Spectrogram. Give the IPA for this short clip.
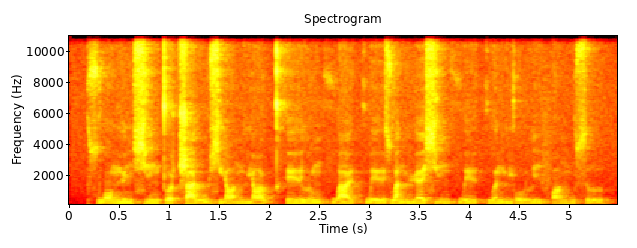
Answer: s w ɔ˧˥ n̪ y˥˩ n ɕ i˥ n t̪ ɤ˥˧ ʈ͡ʂ ä˥˩ l u˧˥ ɕ j ɑ˨˩ ŋ l j ɑ˧˥ ʊ̯ kʰ e˥ ɪ̯ l ʊ˥˩ ŋ f w a˧˥ ɪ̯ k w e˧˥ ɪ̯ s w a˧ n l ɥ ɛ˥˩ ɕ i˧˥ n f w e˧˥ ɪ̯ k w ə˥˩ n l j o˨˩ ʊ̯ l i˥˩ f ɑ˨˩ ŋ u˥˩ s ɹ̩˥

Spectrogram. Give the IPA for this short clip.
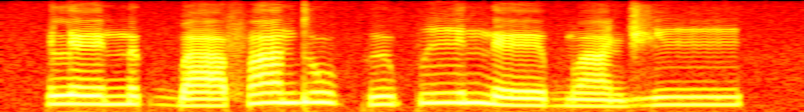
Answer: l e˧ n ə˧ ɡ͡b a˨ f ã˦ d u˦˨ k ɨ˧ p i˦ n eː˧ b ã˧ d͡ʒ iː˦

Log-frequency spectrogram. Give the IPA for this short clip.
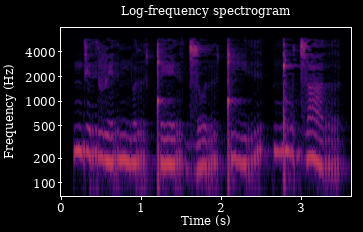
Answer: n d ɪ˥˨ r v e˨˩˦ r ɲ ʊ˨˩˦ r ǃ e˨˩˦ r d͡z ʊ˩˧˩ r ǃ i˥˨ r | ŋ͡ǃ u˥ d͡z a˥˨ r

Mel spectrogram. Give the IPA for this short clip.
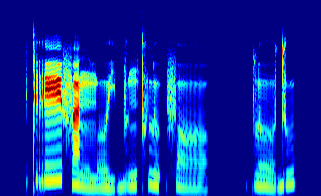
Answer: t r eː˥˩ f a˨˩ ŋ m oː˩˦ j b ɯ˦˥ ŋ kʰ l u˦˥ ʔ f ɔː˨˩ | p l oː˩˦ d u˦˥ k̚

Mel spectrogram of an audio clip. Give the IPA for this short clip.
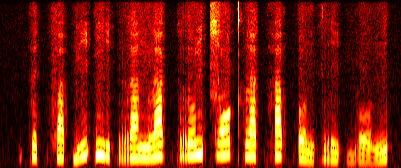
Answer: p e˨˩ k̚ f a˨˩ p̚ j i˥˩ ʔ ŋ i˨˩ t̚ r a˧ n l a˥˩ k̚ p r o˥˩ n t͡ɕ ɔː˥˩ kʰ l a˥˩ t̚ h a˥˩ p̚ ʔ o˩˦ n k r i˨˩ ʔ b o˩˦ n

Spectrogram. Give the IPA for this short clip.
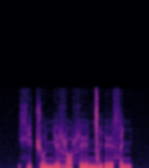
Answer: ç i t͡ʃ o ɲ ɪː ɮ ɔ ɬ ɪː ŋ͡ǀ i ɾ ɪː s ɛ ɲ

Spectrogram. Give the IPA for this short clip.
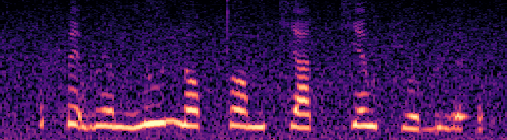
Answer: f ɛ̰˧˨ w l ə̤˨˩ m n u˨˦ n ɔ˨˩ p̚ t̪ ɔ̤˨˩ m t͡ɕ a˨˩ t̚ t͡ɕ ɛ˧ w t͡ɕ o̤˨˩ ɓ ɨ̰˧˨ ə̯ ʔ

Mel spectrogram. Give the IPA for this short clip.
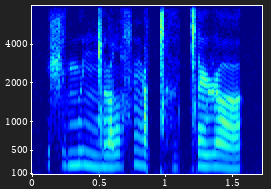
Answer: ʃ ɛ̤˦ m ʉ˥˩ ŋ͡ǀ ʉ˩˧ lˠ ə̤˩˥ sˤ ŋ i˩˥ ǀʰ ə̤˧˩˧ ǀ ɛ˦ ɭ ʌ˧˩˧

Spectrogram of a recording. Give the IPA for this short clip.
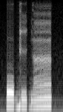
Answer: o˨ ɡ i˨ ɡ ɛ̃˨˦

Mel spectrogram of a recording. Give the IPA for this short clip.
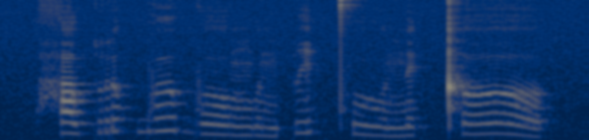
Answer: h a˧ w p r u˥˩ k̚ b ɯː˥˩ b oː˧ ŋ u˩˦ n p i˦˥ ʔ pʰ uː˨˩ n e˦˥ k̚ tʰ ɤː˥˩

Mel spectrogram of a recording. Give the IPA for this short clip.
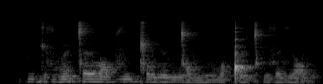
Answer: p i ɡʲ ɛ z v ɛ̃ ǀ ɛ l ɒ p z i ǁ o lʲ ʌ lʲ ŋ͡ǀ ɒ v i l v ɒ ǃ õ ǀʰ i z ɛ zʲ ɒ lʲ

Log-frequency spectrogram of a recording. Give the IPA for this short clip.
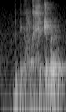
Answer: pʲ ɔ̰ f ɔ̰ xʲ ə̰ ʈ i b a ɳ ṵ

